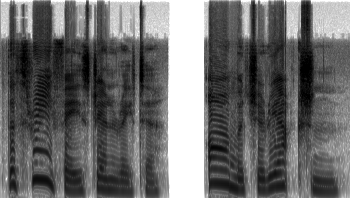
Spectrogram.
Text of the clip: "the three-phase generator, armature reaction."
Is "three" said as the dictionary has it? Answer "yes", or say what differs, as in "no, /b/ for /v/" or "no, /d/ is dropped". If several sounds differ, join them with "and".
yes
